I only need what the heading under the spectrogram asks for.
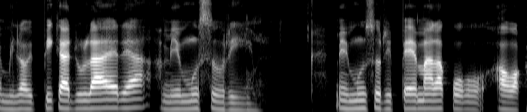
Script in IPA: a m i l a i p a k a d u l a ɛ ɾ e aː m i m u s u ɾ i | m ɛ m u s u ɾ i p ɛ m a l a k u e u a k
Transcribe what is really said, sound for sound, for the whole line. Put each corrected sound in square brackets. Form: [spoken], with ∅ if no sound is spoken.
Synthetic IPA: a m i l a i p [i] k a d u l a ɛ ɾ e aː m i m u s u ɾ i | m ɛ m u s u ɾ i p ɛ m a l a k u [a] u a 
